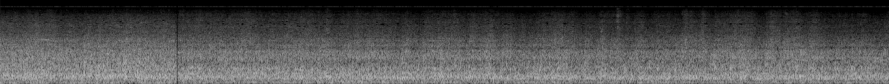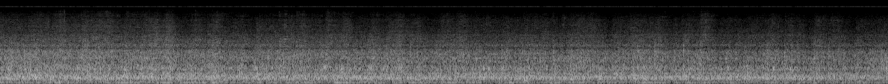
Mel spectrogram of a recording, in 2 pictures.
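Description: Freight train's wagons rolling past on the rails, a steady sound that slowly fades as the train draws away.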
